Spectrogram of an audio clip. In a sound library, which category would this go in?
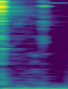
Sound effects > Objects / House appliances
